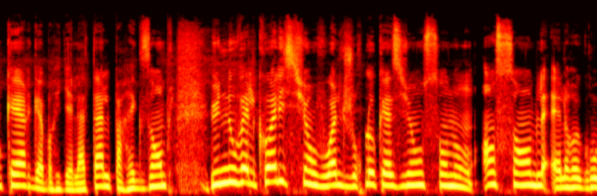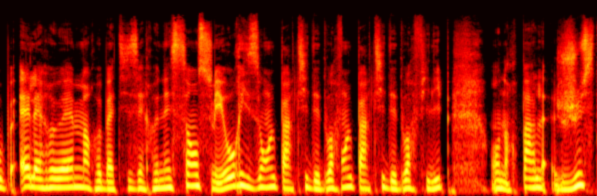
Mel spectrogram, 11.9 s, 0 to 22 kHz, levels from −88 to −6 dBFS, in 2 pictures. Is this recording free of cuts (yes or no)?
no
